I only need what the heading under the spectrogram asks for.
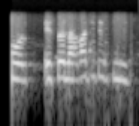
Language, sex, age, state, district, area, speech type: Punjabi, female, 18-30, Punjab, Tarn Taran, rural, conversation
